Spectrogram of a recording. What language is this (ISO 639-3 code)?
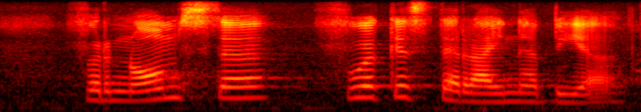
afr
